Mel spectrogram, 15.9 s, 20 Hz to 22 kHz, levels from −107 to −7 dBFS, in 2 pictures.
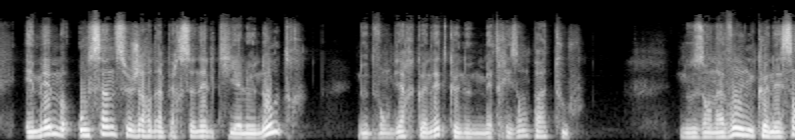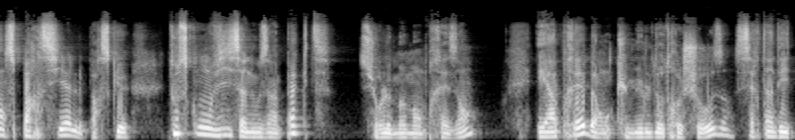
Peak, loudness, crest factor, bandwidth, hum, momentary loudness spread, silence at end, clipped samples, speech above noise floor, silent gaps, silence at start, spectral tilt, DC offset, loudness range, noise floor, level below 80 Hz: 0 dBFS; -17 LUFS; 18 dB; 14 kHz; none; 11 LU; 0 s; under 0.1%; 54 dB; none; 0.25 s; -4.5 dB/octave; under 0.1%; 7 LU; -71 dBFS; -58 dBFS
